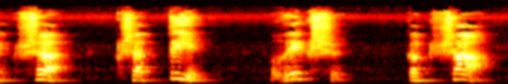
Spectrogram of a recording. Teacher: इसमें छ है ही नहीं, क और श है, तो क और श मिलकर के बनता है, तो इसमें छ है ही नहीं, तो छ उच्चारण करना तो गलत होता है। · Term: क्षत्रिय वाला क्ष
